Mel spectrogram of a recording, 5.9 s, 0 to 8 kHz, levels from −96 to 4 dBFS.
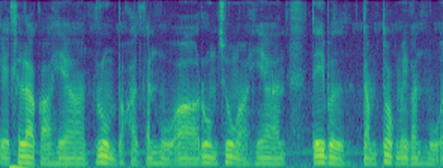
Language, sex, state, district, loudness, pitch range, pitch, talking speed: Mizo, male, Mizoram, Aizawl, -19 LUFS, 90-105 Hz, 95 Hz, 180 wpm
